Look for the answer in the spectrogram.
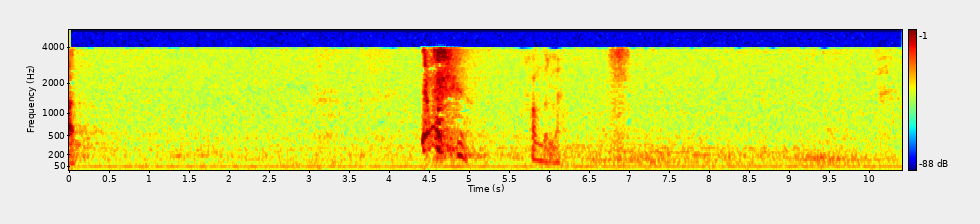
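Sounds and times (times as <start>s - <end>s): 
speech: 0.0s - 0.2s, 5.8s - 6.3s
sneeze: 4.4s - 5.2s.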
